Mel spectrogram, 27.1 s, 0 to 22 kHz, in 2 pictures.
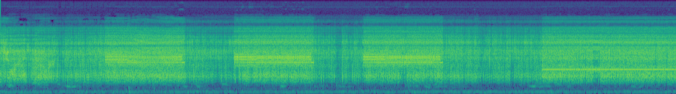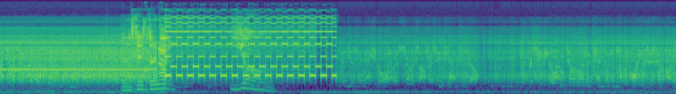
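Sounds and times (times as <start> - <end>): radio hiss: 0.0 - 13.5, 15.9 - 17.2, 18.1 - 20.2, 21.1 - 27.0
steady single-pitch alert tone: 16.0 - 20.2
warbling two-tone data bursts: 16.0 - 20.2.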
